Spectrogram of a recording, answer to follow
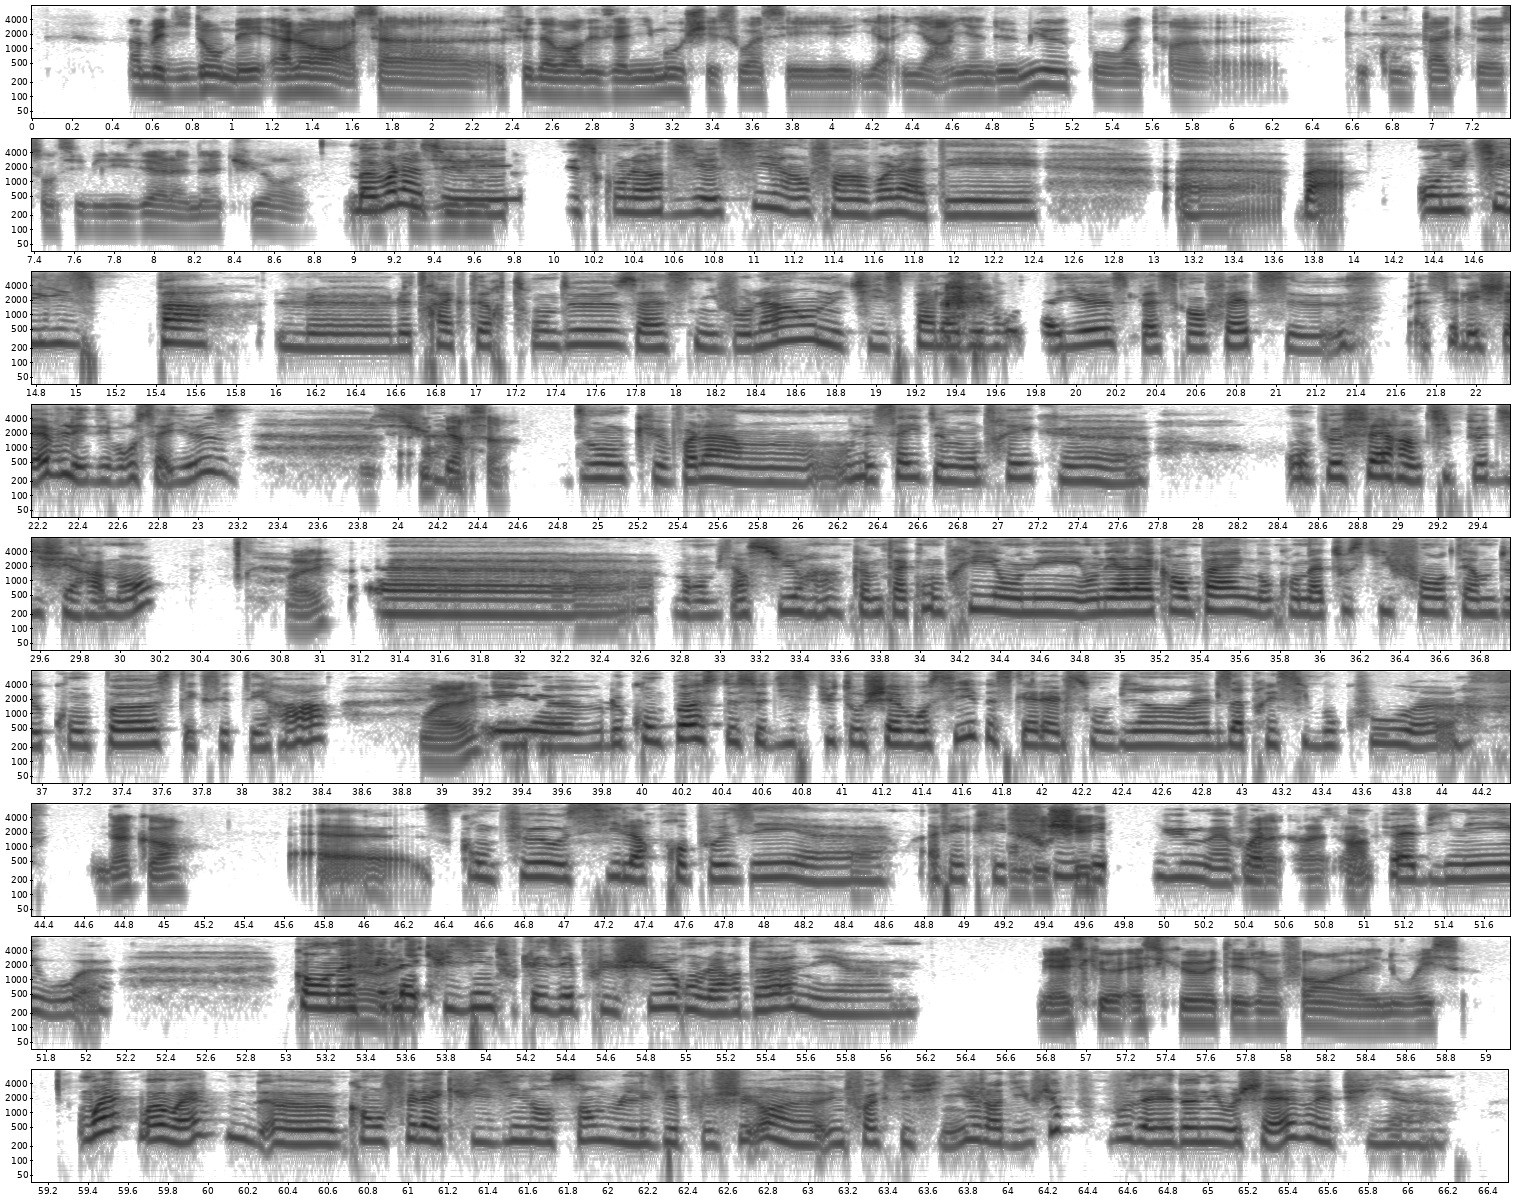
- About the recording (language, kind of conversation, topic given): French, podcast, Comment peut-on sensibiliser les jeunes à la nature ?
- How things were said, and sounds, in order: static; distorted speech; stressed: "pas"; chuckle; tapping; drawn out: "Heu"; chuckle; other noise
